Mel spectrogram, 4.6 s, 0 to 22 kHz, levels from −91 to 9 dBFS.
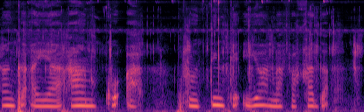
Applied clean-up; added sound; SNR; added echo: none; Chewing, mastication; 13 dB; none.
